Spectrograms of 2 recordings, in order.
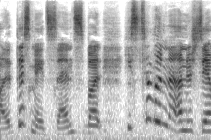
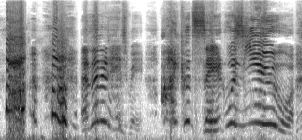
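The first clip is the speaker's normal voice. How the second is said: high, loud laughing delivery; giggling while reading the line; laughing as she reads to her scene partner; laughing through the line; 11 semitones higher, 6 dB louder than usual. Real, not acted.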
